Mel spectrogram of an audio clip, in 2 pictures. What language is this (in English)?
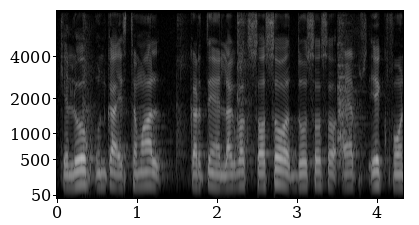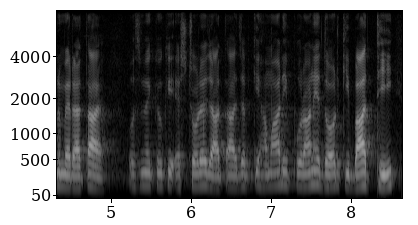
Urdu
